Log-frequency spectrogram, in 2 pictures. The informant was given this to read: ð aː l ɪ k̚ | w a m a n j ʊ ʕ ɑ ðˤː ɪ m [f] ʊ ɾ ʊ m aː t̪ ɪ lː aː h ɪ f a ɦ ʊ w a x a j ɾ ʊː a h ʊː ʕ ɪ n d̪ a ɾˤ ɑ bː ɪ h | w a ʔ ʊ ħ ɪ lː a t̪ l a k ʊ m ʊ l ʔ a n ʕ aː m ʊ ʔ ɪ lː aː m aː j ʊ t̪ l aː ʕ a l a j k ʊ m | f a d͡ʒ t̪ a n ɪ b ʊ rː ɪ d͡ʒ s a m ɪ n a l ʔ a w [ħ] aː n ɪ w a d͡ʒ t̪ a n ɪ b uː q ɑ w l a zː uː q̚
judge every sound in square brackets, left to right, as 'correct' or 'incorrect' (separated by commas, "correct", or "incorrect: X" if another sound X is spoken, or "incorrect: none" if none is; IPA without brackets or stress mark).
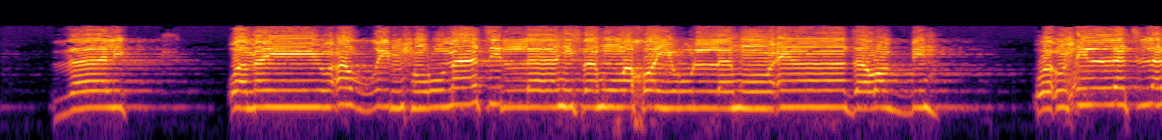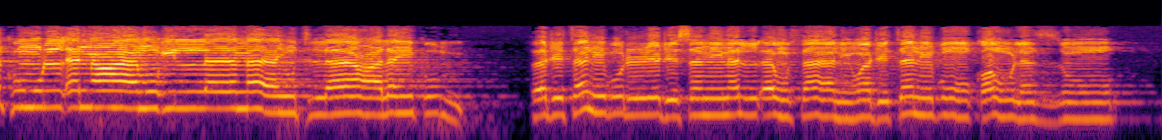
incorrect: ħ, incorrect: θ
